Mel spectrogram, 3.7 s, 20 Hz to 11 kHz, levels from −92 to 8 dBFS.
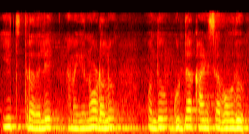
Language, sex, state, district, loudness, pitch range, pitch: Kannada, male, Karnataka, Bangalore, -15 LUFS, 185-200 Hz, 195 Hz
